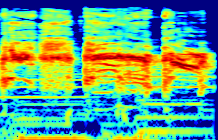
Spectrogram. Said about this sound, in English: I'm coughing now, honey. I'm not sick, I'm still here, you guys.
